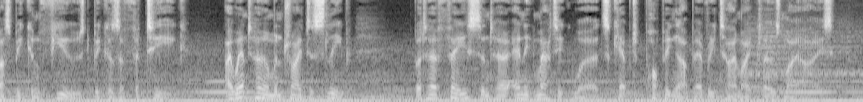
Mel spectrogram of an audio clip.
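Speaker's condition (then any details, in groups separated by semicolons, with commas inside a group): No condition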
